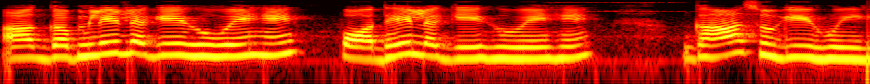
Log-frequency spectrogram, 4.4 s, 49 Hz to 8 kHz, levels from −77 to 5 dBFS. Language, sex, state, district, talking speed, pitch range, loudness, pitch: Hindi, female, Bihar, Saharsa, 180 wpm, 235-285 Hz, -13 LUFS, 255 Hz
